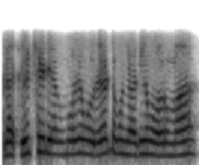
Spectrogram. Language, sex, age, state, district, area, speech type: Tamil, male, 60+, Tamil Nadu, Nagapattinam, rural, conversation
